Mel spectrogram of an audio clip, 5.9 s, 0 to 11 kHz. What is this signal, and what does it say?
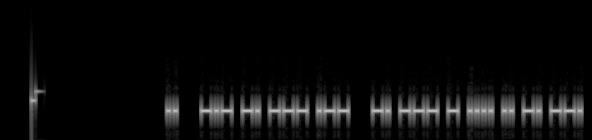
Morse code, heard as a keyed tone, about 36 wpm, 700 Hz. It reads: I KNOW NOTHING
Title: Sentences from Top 1000 Words - Review Part 6 - 35wpm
